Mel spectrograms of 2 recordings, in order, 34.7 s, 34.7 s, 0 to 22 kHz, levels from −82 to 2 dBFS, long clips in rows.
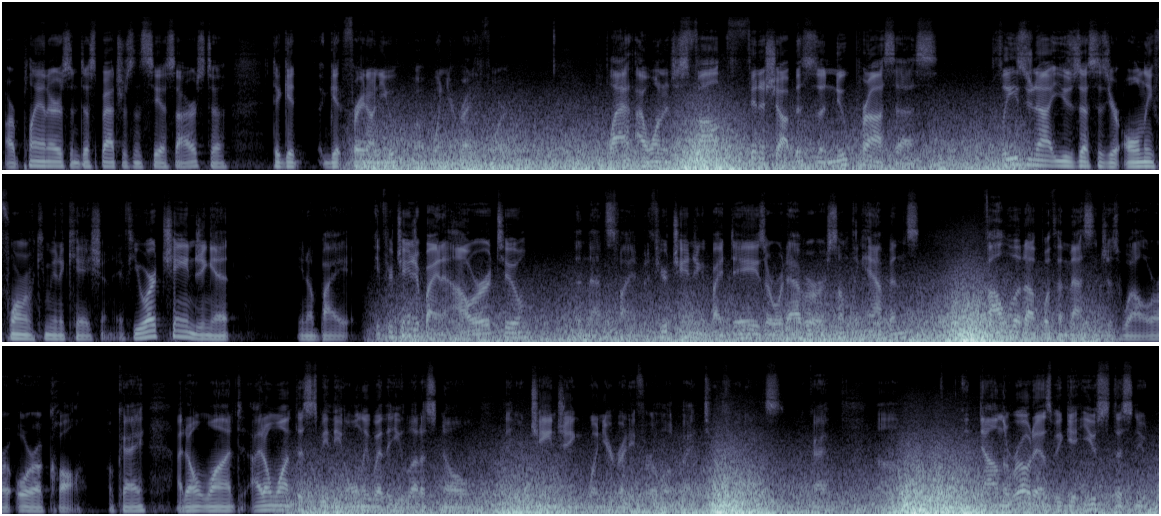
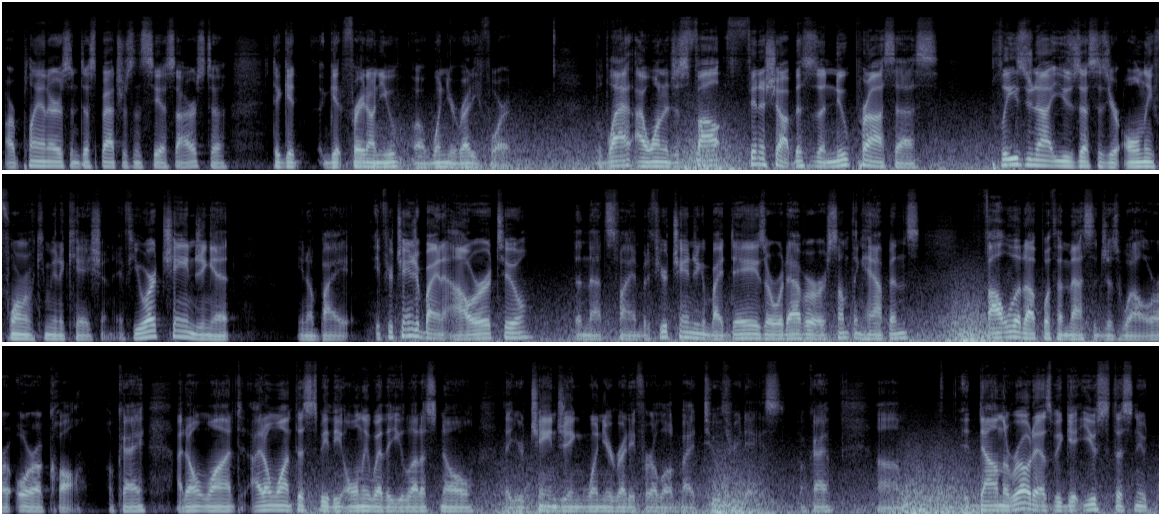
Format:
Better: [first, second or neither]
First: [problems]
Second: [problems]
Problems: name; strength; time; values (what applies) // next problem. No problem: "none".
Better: second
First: wind noise on the microphone; heavy; from 3.5 to 10 s, from 15 to 23 s and from 26 s on; 3 dB above the speech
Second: wind noise on the microphone; occasional gusts; from 3.5 to 10 s, from 15 to 23 s and from 26 s on; 15 dB below the speech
